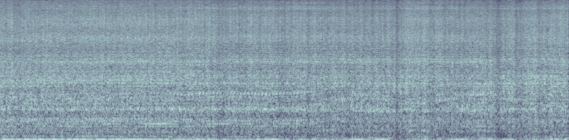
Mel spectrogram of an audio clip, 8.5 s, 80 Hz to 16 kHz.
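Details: 1969 Plymouth Road Runner 440 V8, first run after 20+ years sitting, temperature just coming up: deep, steady, even loping idle with no knocks or ticks; normal cold idle.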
